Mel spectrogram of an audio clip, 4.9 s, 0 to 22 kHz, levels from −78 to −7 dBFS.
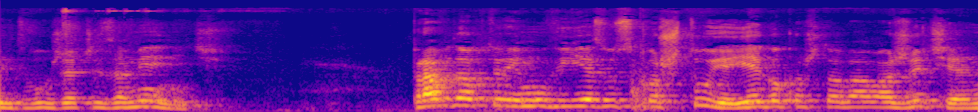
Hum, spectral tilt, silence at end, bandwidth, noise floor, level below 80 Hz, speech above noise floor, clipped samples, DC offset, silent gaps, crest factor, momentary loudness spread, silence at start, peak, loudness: none; -4 dB/octave; 0 s; 16.5 kHz; -53 dBFS; -58 dBFS; 31 dB; under 0.1%; under 0.1%; none; 22 dB; 10 LU; 0 s; 0 dBFS; -21 LUFS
